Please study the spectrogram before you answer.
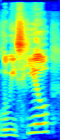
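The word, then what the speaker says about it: Luis Gil: Yankees uh one of Luke Weaver Clayton beeter Luis heel that's uh Luis g l but it's pronounced Luis heel or will Warren so there are some prospects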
